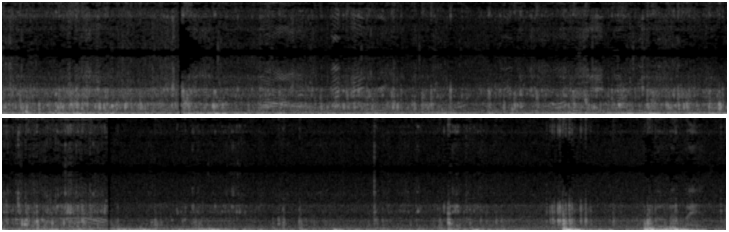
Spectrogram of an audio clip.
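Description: Sea kayak being paddled through choppy water: water rushing and splashing against the hull over a steady low rumble, with the rushing quietening abruptly about eight seconds in. Two louder thumps come near the end.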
